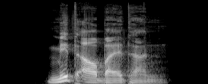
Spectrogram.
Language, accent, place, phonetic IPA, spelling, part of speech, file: German, Germany, Berlin, [ˈmɪtʔaʁˌbaɪ̯tɐn], Mitarbeitern, noun, De-Mitarbeitern.ogg
- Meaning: dative plural of Mitarbeiter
